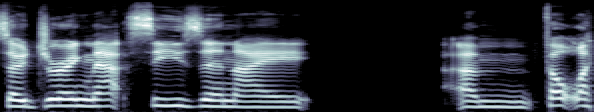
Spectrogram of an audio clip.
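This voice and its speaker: This British-accented woman talks at a fairly high pitch in a flat monotone. The recording is very clean and dry, close, with a silent background and no echo. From England, East London. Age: 20s. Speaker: podcast co-host. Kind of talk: personal testimony; casual chat.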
